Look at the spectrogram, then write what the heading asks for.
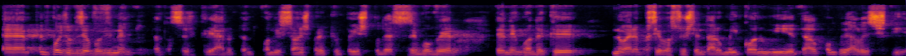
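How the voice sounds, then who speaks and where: Dry and close with no echo, a man talks at a very fast pace in a fairly low pitch with ordinary pitch variation. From central Portugal, Leiria region. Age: 70s. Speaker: witness of the revolution. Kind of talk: interview testimony. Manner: hesitant, many fillers.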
